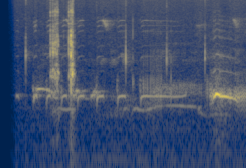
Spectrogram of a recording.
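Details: Bangkok-type zebra dove singing actively in the single-voice engkel style, used as a lure to stimulate breeding mood; soft cooing notes at steady pitch, interrupted by a sharp clatter, ending in a louder, brighter coo.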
